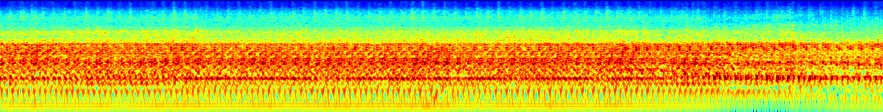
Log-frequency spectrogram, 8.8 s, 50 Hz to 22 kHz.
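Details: International 554 diesel tractor, not run for about 5 years, restarted: steady, even diesel clatter at about 220 beats a minute with no knocks or misses; a healthy idle.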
